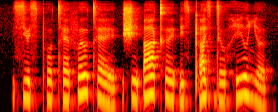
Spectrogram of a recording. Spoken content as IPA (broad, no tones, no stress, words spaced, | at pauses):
sʲosʲpʰo tʰɛfəʊ̯tʰɛɪ̯ | ʃiʔakʰɘɪ̯ ʔisʲpʼasʲdəʊ̯ hiʊ̯ʎə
